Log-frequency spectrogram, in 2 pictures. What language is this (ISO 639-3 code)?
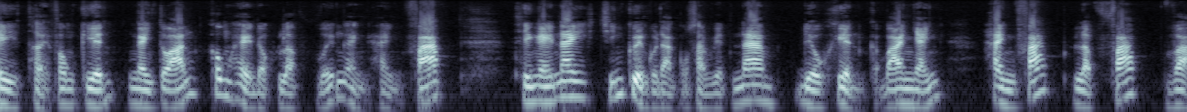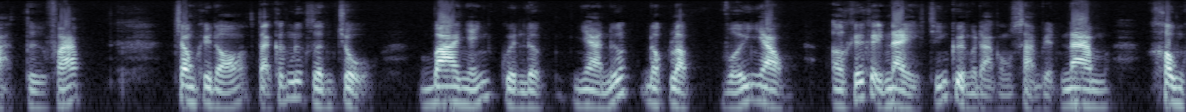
vie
